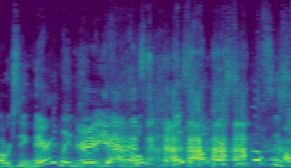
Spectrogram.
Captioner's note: laughs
